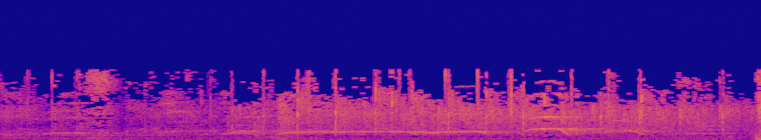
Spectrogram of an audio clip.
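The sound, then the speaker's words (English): An audience breaks into applause for the pastor, a dense wash of many hands clapping that swells after a couple of seconds and holds steady, with a few voices calling out over it. “Wasn't looking for a hand clap, but now I'm embarrassed.”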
